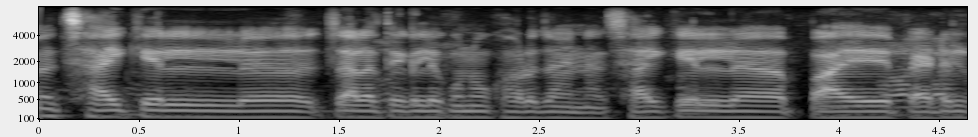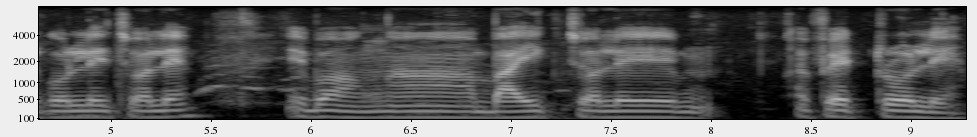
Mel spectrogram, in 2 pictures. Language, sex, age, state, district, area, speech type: Bengali, male, 18-30, West Bengal, Birbhum, urban, spontaneous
